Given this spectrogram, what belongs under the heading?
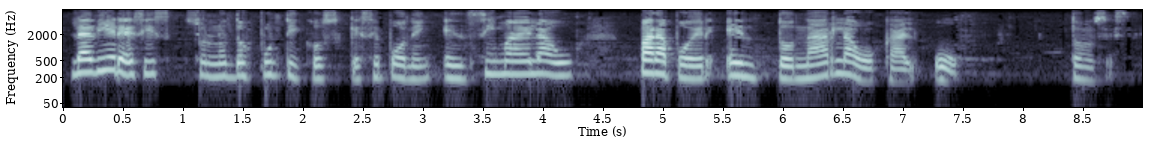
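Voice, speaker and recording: A woman teacher giving a scripted spelling lesson, explaining step by step with examples and often starting with "entonces". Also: fairly high pitch. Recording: dull lo-fi recording.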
